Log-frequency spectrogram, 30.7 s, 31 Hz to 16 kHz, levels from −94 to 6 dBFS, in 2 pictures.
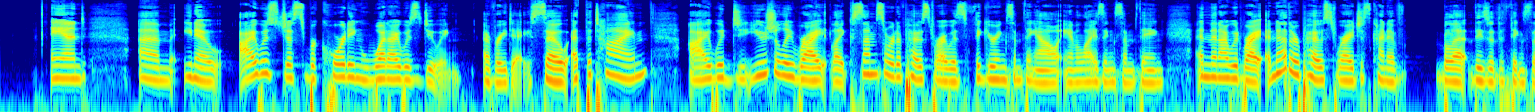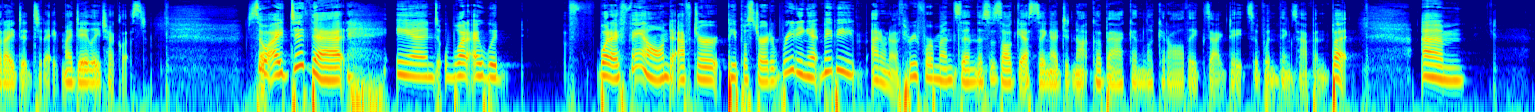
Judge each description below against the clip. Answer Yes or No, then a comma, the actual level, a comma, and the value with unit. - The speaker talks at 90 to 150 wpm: No, fast, 205 wpm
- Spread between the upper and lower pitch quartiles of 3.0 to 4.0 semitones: No, average, 4.6 semitones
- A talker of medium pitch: No, high, 195 Hz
